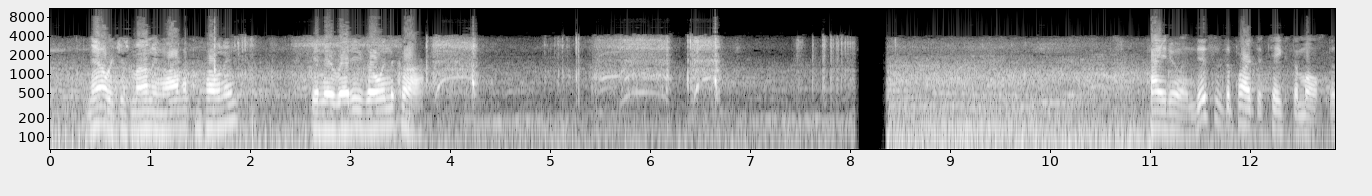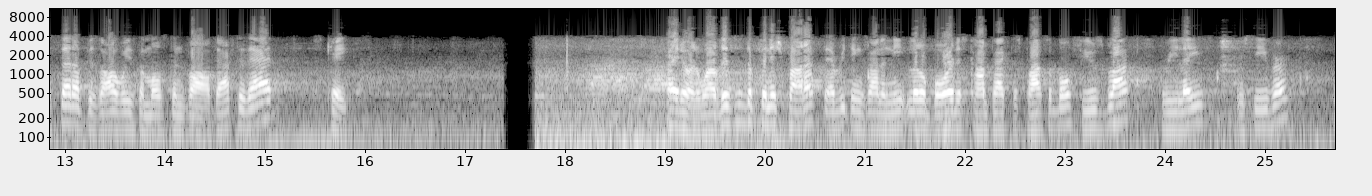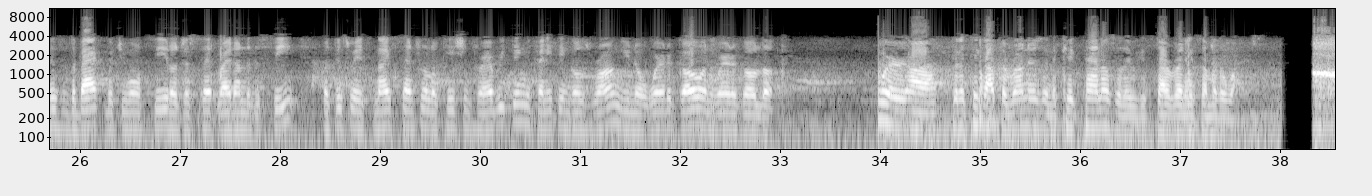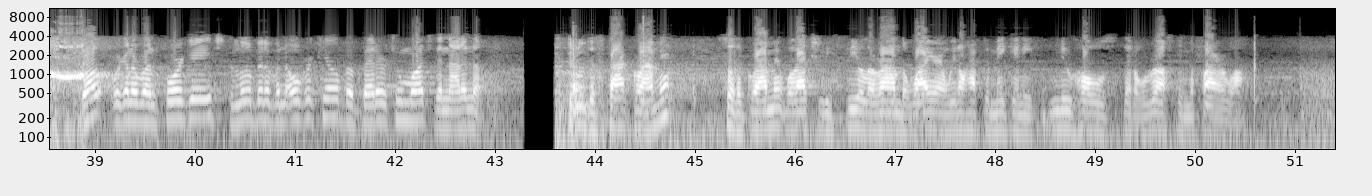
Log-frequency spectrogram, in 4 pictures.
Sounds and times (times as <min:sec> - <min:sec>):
Speech: 0:00.4 - 0:02.0, 0:02.6 - 0:03.8, 0:11.0 - 0:16.0, 0:19.0 - 0:37.8, 0:38.9 - 0:43.0, 0:43.7 - 0:50.6
Inside, large room or hall: 0:08.9 - 0:37.8.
